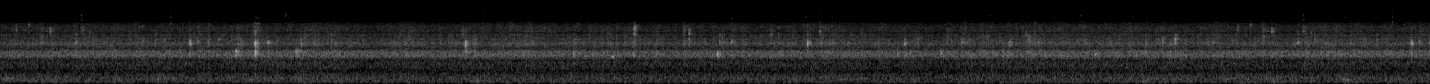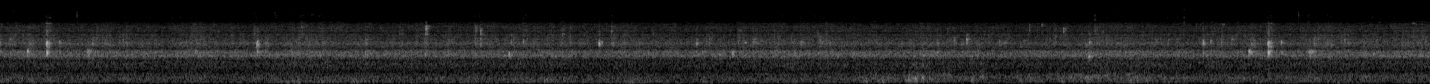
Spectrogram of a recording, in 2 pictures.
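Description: Heavy rain falling steadily and pouring off a roof edge, a dense even hiss with sharp drops and splashes ticking out at irregular moments.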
